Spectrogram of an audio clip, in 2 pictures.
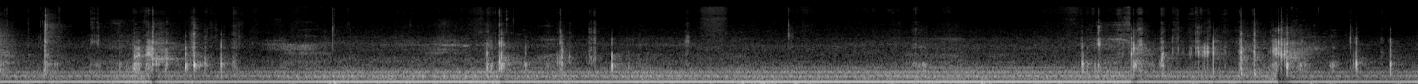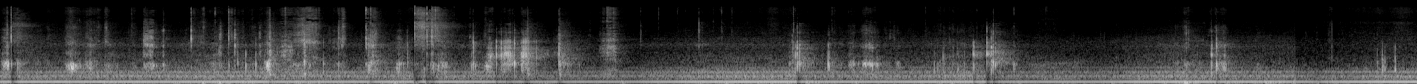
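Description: Plastic pieces of a toy Play-Doh noodle maker clicking and knocking as the dough is pressed through it and handled, in scattered taps throughout, over a steady low hum.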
